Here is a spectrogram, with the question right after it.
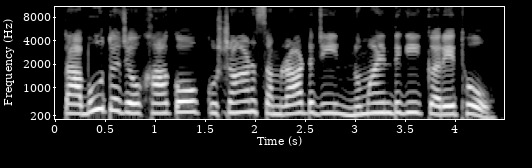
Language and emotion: Sindhi, neutral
